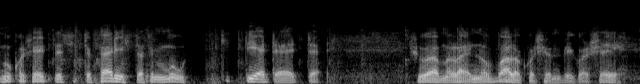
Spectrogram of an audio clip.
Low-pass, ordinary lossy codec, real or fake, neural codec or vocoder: 7.2 kHz; Opus, 16 kbps; real; none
